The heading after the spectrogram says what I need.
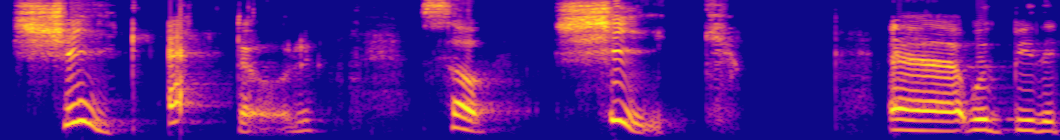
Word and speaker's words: kikärtor: And in Swedish, it's pronounced kikärtor. And it's very different from when you see it, because if you would see this very fast, maybe you would think it's kikartor, but no, it's pronounced kikärtor.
